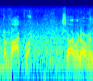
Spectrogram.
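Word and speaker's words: Bevacqua: I said, how do you pronounce this name? He said, Bavacqua.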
